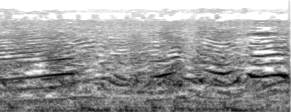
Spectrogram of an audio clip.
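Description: Several children talking and calling out at once, their voices overlapping.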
